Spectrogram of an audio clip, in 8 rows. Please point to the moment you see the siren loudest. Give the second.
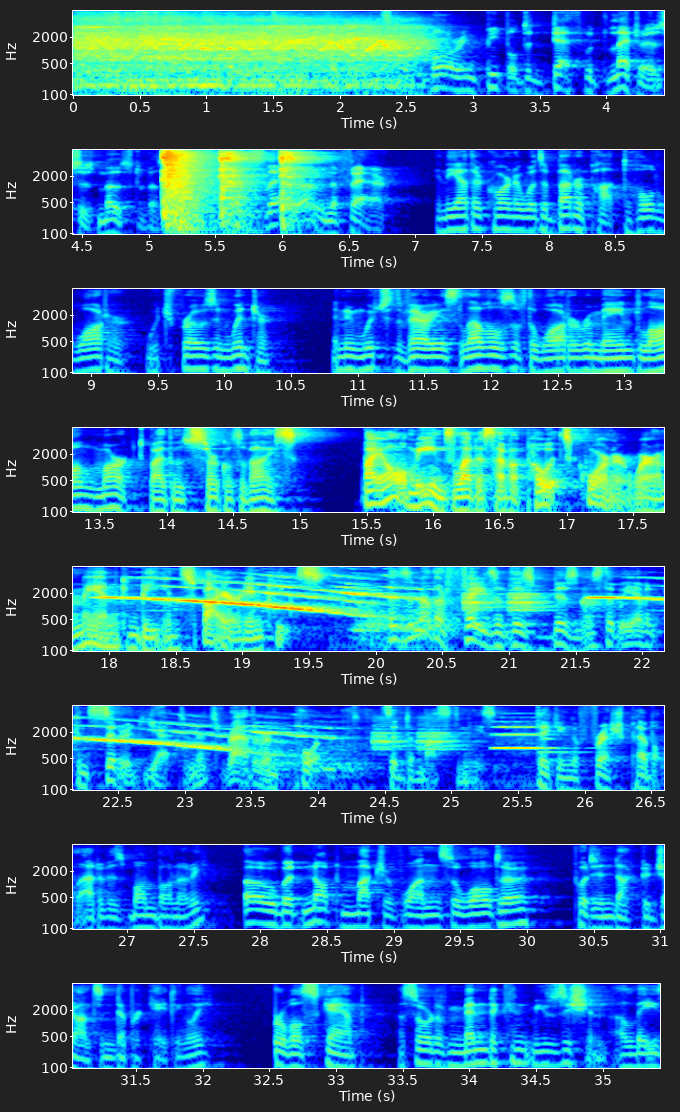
19 s.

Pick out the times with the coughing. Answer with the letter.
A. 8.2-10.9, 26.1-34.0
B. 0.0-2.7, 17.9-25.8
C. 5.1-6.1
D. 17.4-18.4
C.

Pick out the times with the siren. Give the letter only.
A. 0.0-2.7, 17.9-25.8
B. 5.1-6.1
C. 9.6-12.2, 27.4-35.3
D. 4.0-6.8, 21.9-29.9
A.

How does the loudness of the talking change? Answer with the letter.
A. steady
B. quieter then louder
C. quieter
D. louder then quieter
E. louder
D.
